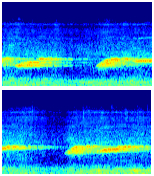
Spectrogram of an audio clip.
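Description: A whistled melody repeating a short phrase that slides up and then holds two notes, about every two and a half seconds, over a low murmur of arena noise.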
